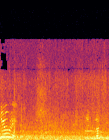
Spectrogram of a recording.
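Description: Short calls that rise and fall in pitch, one at the very start and a couple more near the end, over a steady hiss of wind and water.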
